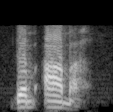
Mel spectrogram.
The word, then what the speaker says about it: demama: The word still small voice in the Hebrew is pronounced demama, meaning quiet, calm, silence.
